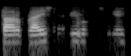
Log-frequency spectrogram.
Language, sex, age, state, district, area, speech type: Odia, male, 18-30, Odisha, Bhadrak, rural, conversation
